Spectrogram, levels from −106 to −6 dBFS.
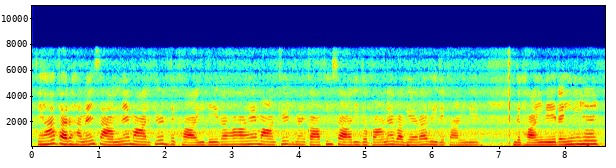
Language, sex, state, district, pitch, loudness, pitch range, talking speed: Hindi, female, Uttar Pradesh, Saharanpur, 220 Hz, -18 LUFS, 205-235 Hz, 155 wpm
